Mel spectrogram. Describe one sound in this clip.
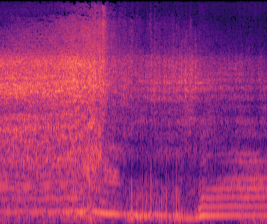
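Gravel crunches and sprays under a car's tyres.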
